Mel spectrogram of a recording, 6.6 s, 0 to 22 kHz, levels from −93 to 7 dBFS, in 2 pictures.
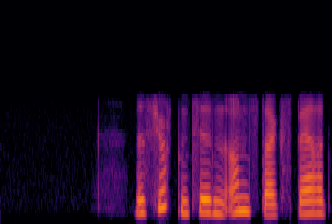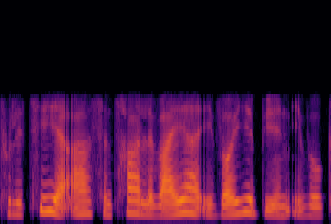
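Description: No faults are present anywhere in this speech.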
